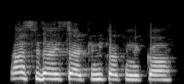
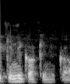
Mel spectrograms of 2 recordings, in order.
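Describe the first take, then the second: First: High-pitched mock telling-off; mom scolding. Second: Said in the usual way. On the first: Mom telling her daughter to sit down, high mock scolding. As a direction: imitate mom's scolding way up high. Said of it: "She was like". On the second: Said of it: "She didn't say".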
